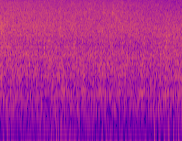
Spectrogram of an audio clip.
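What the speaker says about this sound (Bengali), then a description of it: "এই টিউবওয়েলটা কি জল, হ্যাঁ জল পড়ে মনে হয়।" Water pours steadily from a village tube well, a continuous gushing splash that stays even and moderately loud throughout, with no voices.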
